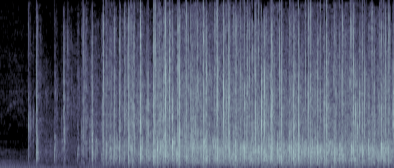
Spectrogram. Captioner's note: audience applauding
